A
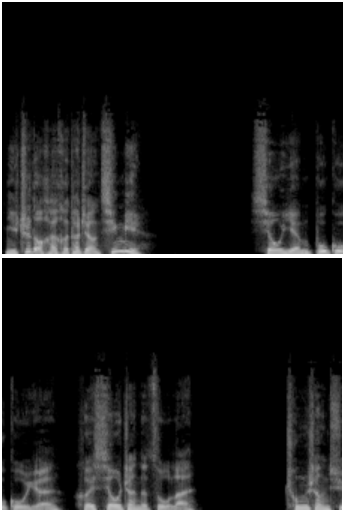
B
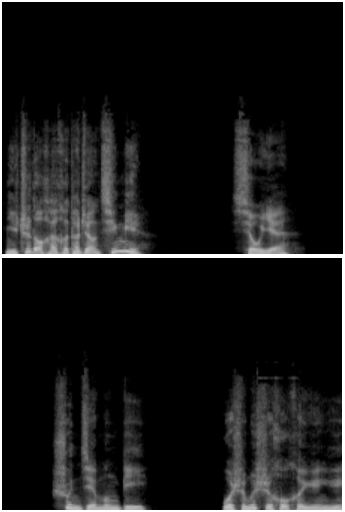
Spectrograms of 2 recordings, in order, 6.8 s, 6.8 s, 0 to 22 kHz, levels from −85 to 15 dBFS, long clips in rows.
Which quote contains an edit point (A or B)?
B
